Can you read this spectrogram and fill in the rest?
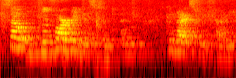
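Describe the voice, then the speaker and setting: A woman's voice: a little high, animated, moderate pace, slight background noise. A woman playing an earnest young noblewoman in love, speaking stage verse. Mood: tender. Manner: soft, earnest pleading. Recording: echoey stage, distant mic.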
